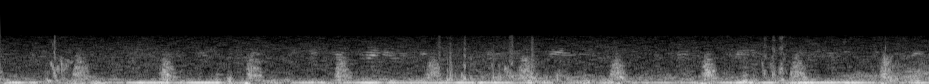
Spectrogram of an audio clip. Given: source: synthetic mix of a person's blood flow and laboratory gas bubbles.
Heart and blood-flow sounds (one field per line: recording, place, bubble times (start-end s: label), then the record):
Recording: Doppler ultrasound of blood flow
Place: subclavian vein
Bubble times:
0.45-0.77 s: bubbles
4.36-4.75 s: bubbles
4.88-5.17 s: bubbles
5.22-5.47 s: bubbles
5.54-5.62 s: bubbles
7.61-7.95 s: bubbles
8.79-9.20 s: bubbles
From the record:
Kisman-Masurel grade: 221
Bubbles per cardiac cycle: several, 3 to 8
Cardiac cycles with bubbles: 10 to 50%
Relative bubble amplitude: barely perceptible (0.100 to 0.250)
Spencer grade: 2 (many but less than half of the cardiac periods contain bubble signals, singularly or in groups)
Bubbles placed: anywhere in the cardiac cycle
